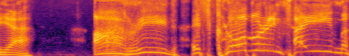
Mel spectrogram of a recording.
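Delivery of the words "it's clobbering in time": Scottish accent, pitched very high. A speaker shows how he would voice the Thing, Fat Bastard Scottish voice. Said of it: "He reads Scottish".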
